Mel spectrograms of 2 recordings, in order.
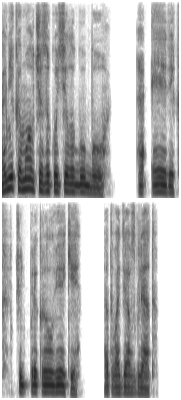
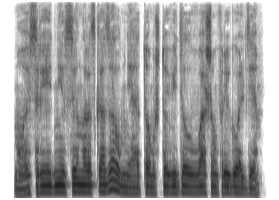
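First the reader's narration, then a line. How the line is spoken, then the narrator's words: Calm. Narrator (Russian): спокойно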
